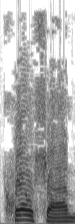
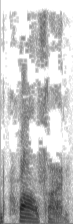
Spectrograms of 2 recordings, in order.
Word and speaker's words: Crailsheim: Well, stationed in Crailsheim, spelled Crailsheim. Pronounced, English Crailsheim, but, pronounced by them Crailsheim.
